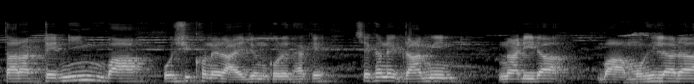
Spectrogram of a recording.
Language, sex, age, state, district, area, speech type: Bengali, male, 60+, West Bengal, Purba Bardhaman, rural, spontaneous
